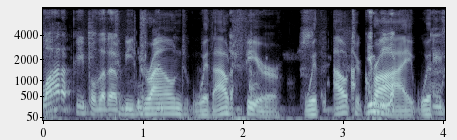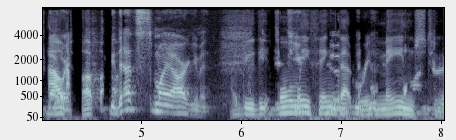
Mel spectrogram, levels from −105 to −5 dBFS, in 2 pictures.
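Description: Speech suppressed in double talk starts at 0.27 s with a slight dip lasting to 0.33 s, then returns much more deeply from 0.91 to 2.58 s, where the sound sinks by roughly 35 dB over about a second and a half. This is likely an echo canceller hearing both sides at once, failing to tell the local talker from loudspeaker echo, and turning everything down.

Echo leak follows from 2.78 to 3.28 s as a delayed copy trailing the sound by 174 ms, only a few decibels below it. The likely cause is a loudspeaker on one side whose canceller let part of the pickup through.

Suppression strikes again from 3.19 to 4.85 s, the deepest, near 40 dB, with an echo leak inside it from 4.25 to 4.78 s. A weaker leak, about 10 dB down, runs from 6.07 to 6.61 s. The last suppression, from 6.19 to 8.03 s, drops about 30 dB and covers that leak's tail. A faint echo from 7.18 to 7.39 s sits within it, far below the sound, all within a band that stops at 8 kHz.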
